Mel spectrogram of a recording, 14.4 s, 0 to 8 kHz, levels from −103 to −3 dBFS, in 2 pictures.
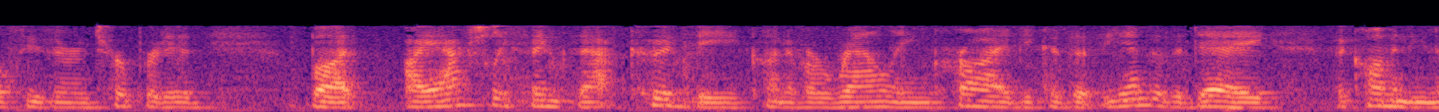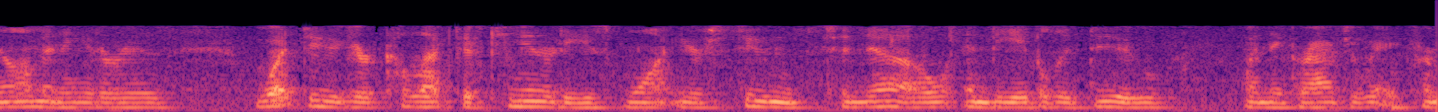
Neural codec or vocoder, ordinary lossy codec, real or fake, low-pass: none; AAC, 16 kbps; real; 7.2 kHz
